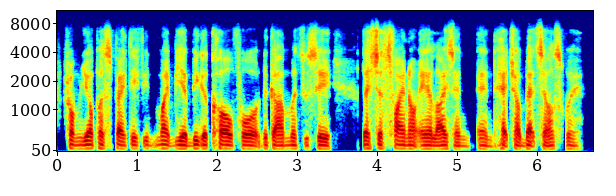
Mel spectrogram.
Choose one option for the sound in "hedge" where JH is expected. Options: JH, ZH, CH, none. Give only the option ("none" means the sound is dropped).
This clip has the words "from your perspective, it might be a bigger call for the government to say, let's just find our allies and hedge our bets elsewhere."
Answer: CH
